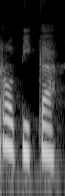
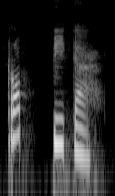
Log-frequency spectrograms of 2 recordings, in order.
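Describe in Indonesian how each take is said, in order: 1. Bunyi b pendek dan tunggal. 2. Bunyi b digandakan dan ditekan. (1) "Bukan dibaca" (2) "tetapi dibaca"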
